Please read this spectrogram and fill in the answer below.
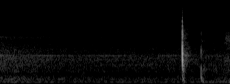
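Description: Faint room hiss, then a single sharp click near the end.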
